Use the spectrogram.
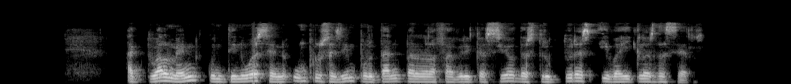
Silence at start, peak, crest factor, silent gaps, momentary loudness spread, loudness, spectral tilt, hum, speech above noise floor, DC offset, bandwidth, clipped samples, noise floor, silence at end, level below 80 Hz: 1.3 s; -2 dBFS; 18 dB; none; 8 LU; -18 LUFS; -5 dB/octave; none; 29 dB; under 0.1%; 7.6 kHz; under 0.1%; -47 dBFS; 0.9 s; -58 dBFS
